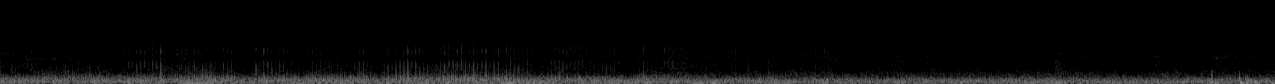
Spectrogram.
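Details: Kitten Kurt in New York purrs while settling on a fuzzy bed for a nap: a deep, even, throbbing rumble with rhythmic pulsing, unbroken for the whole stretch, with faint rustling of fabric early on.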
